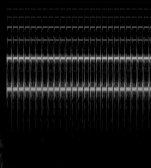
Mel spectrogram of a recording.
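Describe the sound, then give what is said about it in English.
A telephone rings with a rapid, continuous electronic trill, bright, repeating without pause for the whole moment and standing alone with no voices. “My eyes shoot open with a startled breath as the phone rings.”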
